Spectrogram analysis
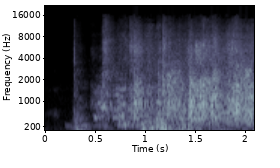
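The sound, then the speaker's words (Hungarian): Applause rises quickly from silence into a thick, even spatter of clapping hands that holds steady at a fairly loud level. “Helyes, taps.”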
